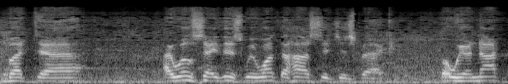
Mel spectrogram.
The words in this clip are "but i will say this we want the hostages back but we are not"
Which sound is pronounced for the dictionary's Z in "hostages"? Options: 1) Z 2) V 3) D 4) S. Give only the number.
1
